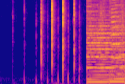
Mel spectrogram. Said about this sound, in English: Okay, why don't you clap for him?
